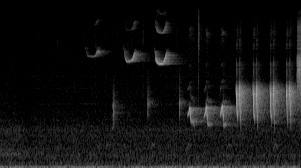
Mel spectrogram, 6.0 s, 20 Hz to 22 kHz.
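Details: Night-singing thrush nightingale in dense bushes, 2026: faint high whistles, then upslurred notes building into loud hard knocking notes repeated about three per second.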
